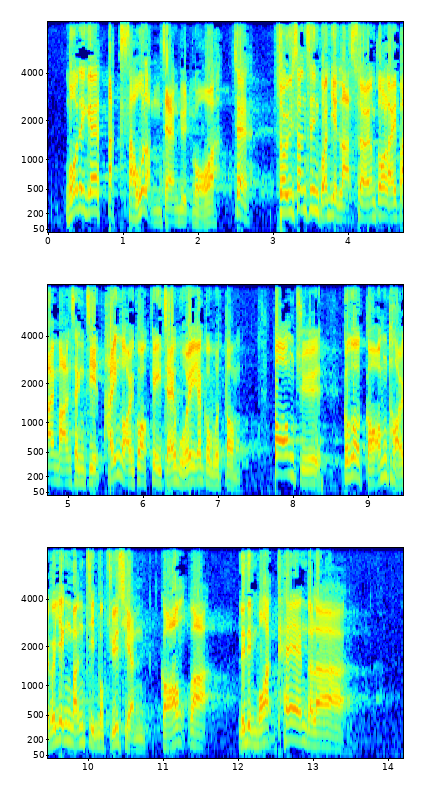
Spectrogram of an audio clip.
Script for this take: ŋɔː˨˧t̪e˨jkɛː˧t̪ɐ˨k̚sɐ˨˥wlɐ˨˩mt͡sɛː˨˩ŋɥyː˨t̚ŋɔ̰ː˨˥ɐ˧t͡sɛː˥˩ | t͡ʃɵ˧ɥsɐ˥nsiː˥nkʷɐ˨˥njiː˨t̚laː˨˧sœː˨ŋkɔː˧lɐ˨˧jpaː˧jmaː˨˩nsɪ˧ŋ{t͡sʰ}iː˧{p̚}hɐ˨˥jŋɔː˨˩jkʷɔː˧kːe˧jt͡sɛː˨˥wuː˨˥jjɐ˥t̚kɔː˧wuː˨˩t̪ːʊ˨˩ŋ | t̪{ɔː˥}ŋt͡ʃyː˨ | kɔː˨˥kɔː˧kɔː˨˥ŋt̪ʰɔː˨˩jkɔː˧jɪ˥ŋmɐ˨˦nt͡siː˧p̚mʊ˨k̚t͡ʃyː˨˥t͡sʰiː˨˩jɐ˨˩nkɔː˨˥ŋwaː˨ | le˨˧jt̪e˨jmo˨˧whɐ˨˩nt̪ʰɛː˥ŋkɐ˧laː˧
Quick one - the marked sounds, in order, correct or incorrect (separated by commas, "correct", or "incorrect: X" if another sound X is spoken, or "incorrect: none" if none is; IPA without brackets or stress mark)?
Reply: incorrect: t͡s, incorrect: t̚, correct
